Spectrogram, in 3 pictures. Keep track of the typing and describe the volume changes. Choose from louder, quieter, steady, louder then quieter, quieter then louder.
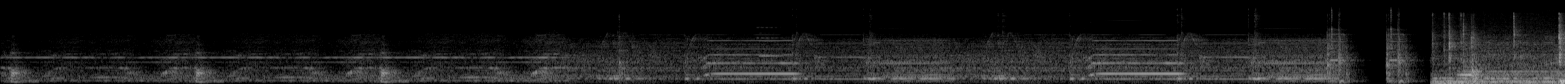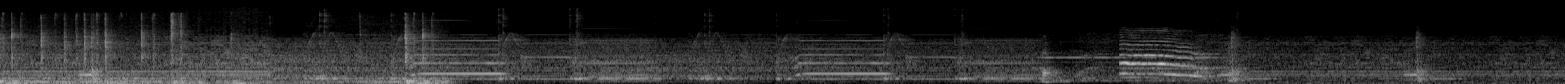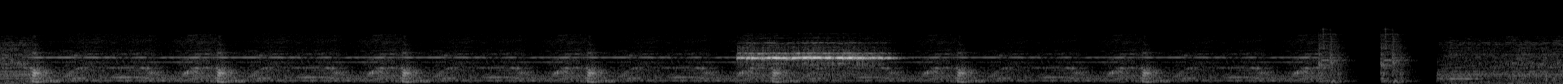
quieter then louder.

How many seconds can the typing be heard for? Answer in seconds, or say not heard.
6 s.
